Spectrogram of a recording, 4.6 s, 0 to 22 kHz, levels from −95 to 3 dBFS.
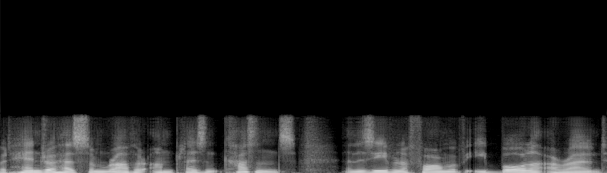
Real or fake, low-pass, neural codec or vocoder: fake; 7.2 kHz; codec, 16 kHz, 0.7 kbps, FocalCodec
